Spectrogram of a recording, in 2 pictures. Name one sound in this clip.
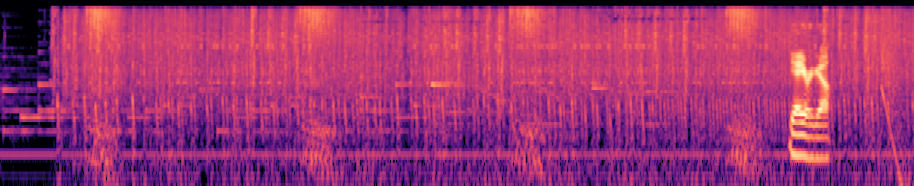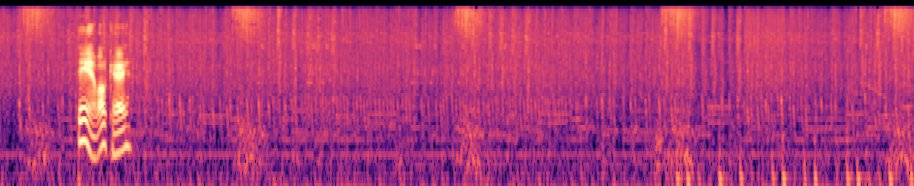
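Video game sound effects clatter and chime steadily.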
